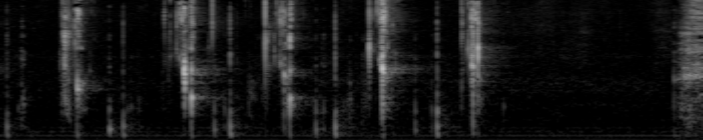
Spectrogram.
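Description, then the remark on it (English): Wet chewing with irregular smacking and crunching bursts for a few seconds, then a brief pause before a rustling burst at the end. No one speaks. “The rest of you microphone people, it was just a disgusting chewing sound.”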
